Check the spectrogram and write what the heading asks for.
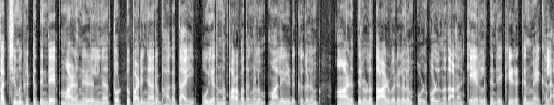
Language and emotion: Malayalam, neutral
